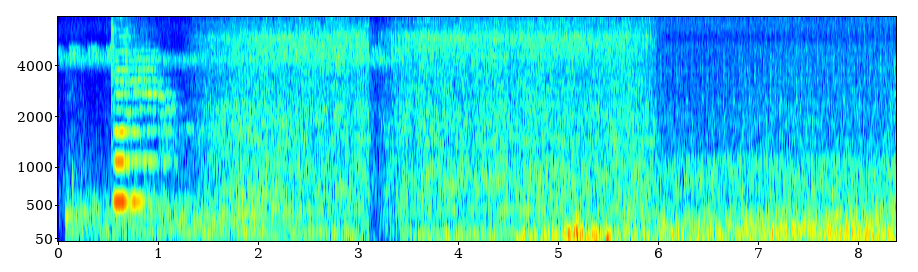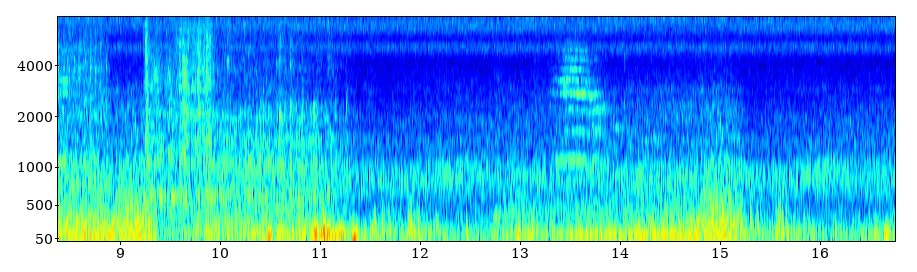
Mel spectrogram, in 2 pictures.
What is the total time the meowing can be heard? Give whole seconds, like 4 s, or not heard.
5 s.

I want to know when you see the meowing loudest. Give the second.
1 s.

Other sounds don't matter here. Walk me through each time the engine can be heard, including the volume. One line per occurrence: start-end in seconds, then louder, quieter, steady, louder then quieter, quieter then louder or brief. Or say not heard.
1.2-11.4 steady.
